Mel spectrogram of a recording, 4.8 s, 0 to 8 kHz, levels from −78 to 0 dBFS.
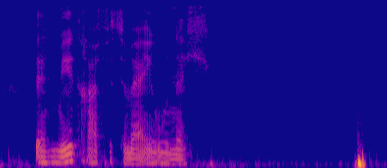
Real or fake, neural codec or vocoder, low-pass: real; none; 7.2 kHz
